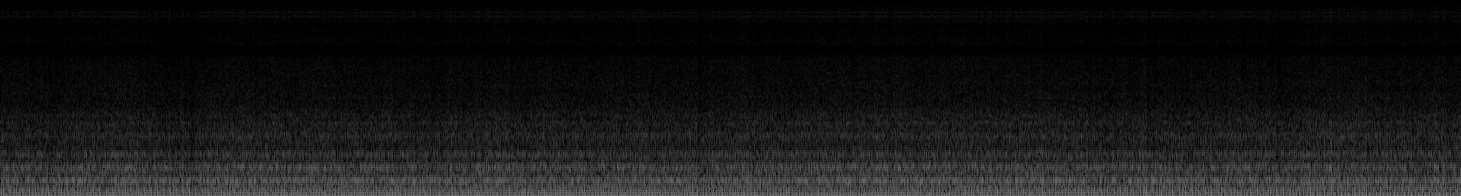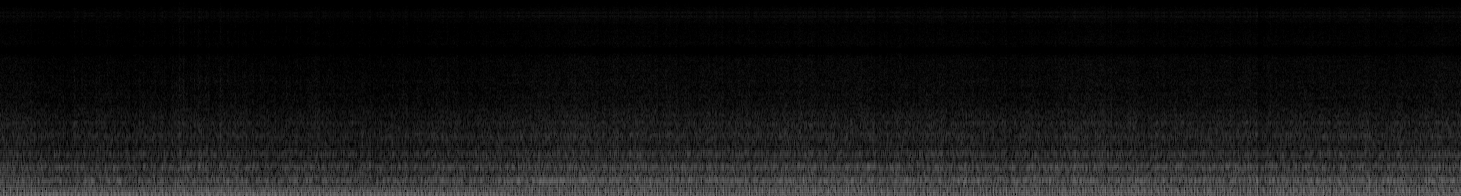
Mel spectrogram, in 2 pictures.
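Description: Single-engine Diamond light aircraft's piston engine and propeller running steadily on final approach, heard inside the cockpit; the engine note shifts slightly about halfway through and again a little later.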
